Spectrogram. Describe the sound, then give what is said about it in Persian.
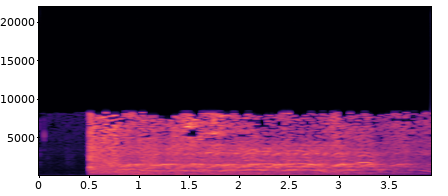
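A fire engine siren starts abruptly after a brief quiet moment and wails loudly and continuously, its rising and falling tones layered over dense, rumbling traffic noise, as the engine arrives to fight a fire at the COVID-19 hospital in Ghor province, Afghanistan, caused by a gas heater explosion. “صدای موتری آتش فشانی است که برای مهاری آتش سوزی به محل این رویداد آمده است.”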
